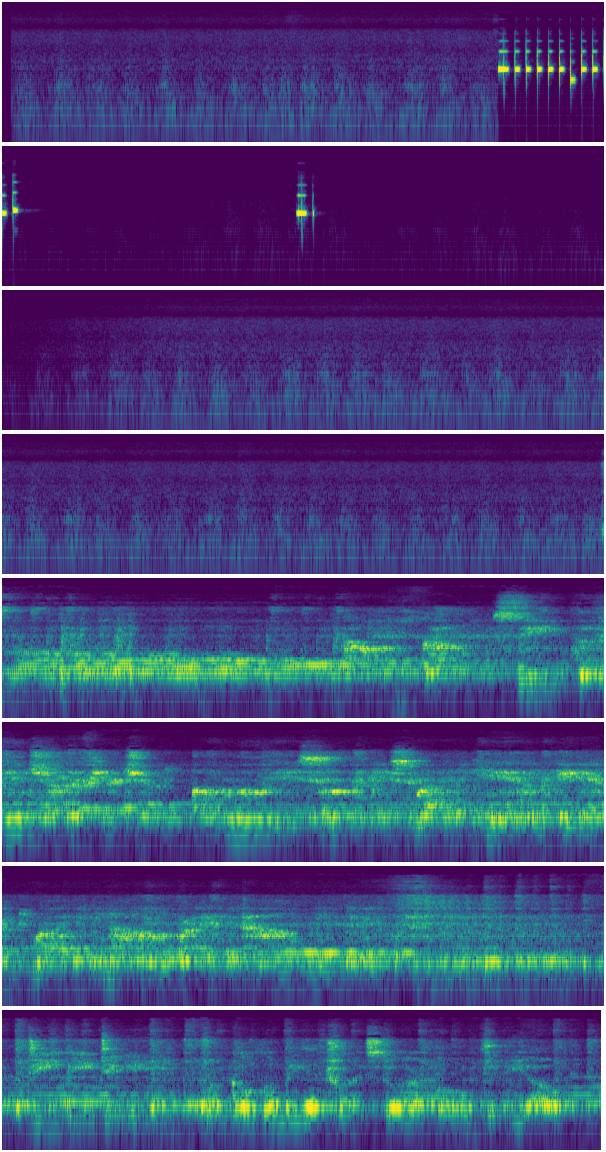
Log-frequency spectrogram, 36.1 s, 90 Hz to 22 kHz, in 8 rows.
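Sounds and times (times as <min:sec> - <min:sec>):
loud high electronic beeps: 0:03.7 - 0:04.6.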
